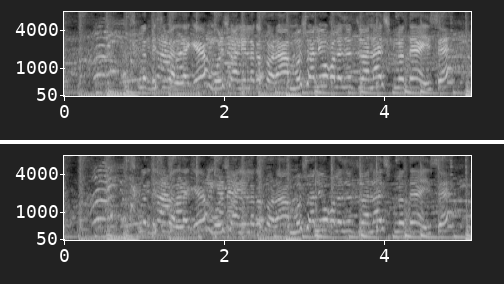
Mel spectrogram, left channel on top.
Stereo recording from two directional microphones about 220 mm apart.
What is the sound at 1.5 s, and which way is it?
Speech, 15° left (ahead or behind).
